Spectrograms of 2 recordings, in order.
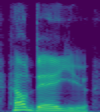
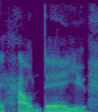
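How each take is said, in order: First: High, louder indignant How dare you; haughty How dare you. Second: Said in the usual way. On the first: Shown as a demonstration. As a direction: sneer it like a snooty villain. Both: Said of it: "the moist of character dialogue".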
